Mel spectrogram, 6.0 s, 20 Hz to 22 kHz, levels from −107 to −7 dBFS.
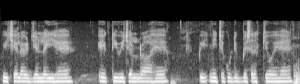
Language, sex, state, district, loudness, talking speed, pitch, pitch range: Hindi, male, Uttar Pradesh, Shamli, -15 LUFS, 170 wpm, 165 Hz, 160-170 Hz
